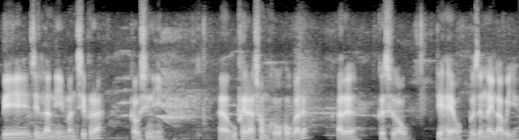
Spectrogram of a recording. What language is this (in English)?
Bodo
